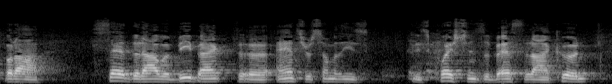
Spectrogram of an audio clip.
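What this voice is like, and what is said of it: Slightly hoarse voice. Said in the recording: “I'm just a little hoarse”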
